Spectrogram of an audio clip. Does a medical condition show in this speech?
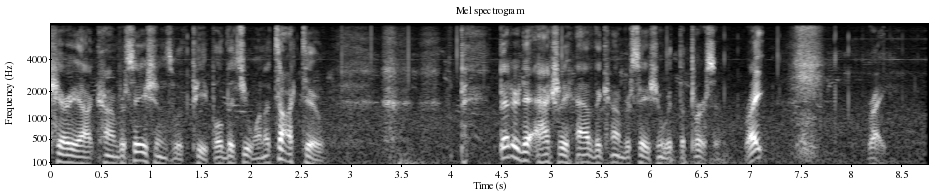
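No.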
